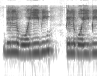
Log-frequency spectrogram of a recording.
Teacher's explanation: बिलगोयबी में भी यहाँ पर यालीन हो रहा है, इसलिए लंबा नहीं करेंगे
